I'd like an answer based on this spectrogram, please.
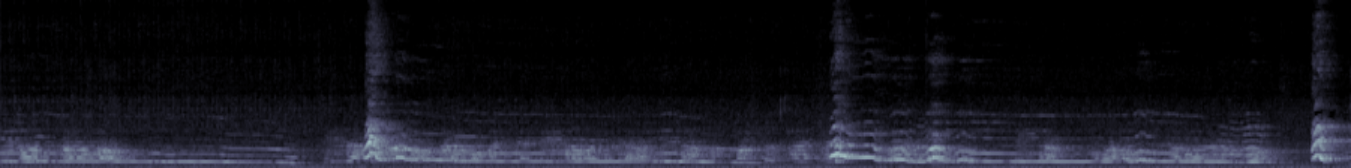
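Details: Samoyed howling in a joint howl with other dogs, appearing irritated; long sustained tonal wails gliding slowly downward, broken by sharp yelping onsets around three, seven and eleven seconds, one voice coaxing softly.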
